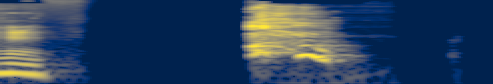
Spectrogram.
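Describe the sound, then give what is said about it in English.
A short voiced grunt followed, after a brief pause, by a rough, raspy throat clearing, fairly loud, then silence. “It makes fun of me that my coughing sounds fake, but I'm just trying to clear my throat without sounding like a smoker.”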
